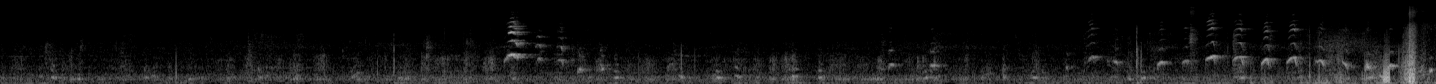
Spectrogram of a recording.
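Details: A litter of 15-day-old German Shepherd puppies whimpering and squeaking. Soft, overlapping squeals run throughout, with a sharper burst of high whines near five seconds. Louder, rising yelps crowd the final few seconds over a faint background hum.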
